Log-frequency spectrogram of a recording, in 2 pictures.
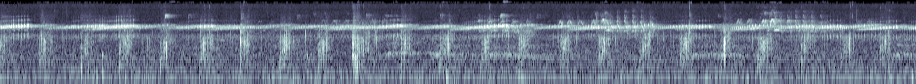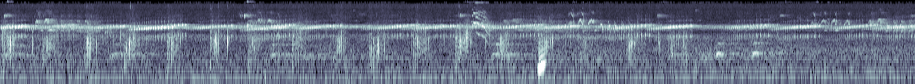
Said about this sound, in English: And here's some good chorus frogs.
